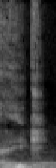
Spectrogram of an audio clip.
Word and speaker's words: Eyck: name of Van Eyck, which is pronounced Eyck and is Dutch for oak.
